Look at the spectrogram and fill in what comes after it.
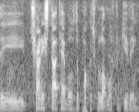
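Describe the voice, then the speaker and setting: An animated man with an Australian accent at a fairly quick pace, against noticeable background noise. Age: 40s. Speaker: pool commentator. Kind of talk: live commentary. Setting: live stream.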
